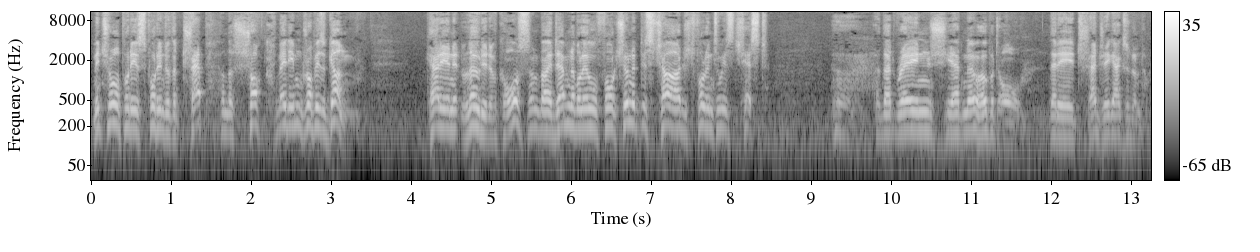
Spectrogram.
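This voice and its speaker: An actor with an upper-class English accent playing an imperious, irritable, dismissive earl in a period radio drama, haughty and curt with exasperated sighs. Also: male voice, on the high side, normal speed, fairly bright tone. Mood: brisk, dismissive.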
